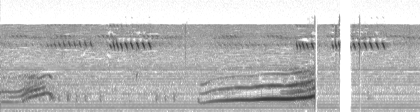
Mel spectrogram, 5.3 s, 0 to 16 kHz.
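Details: At Pete's Pond in Botswana's Mashatu Game Reserve on a June 2013 night, an African civet gives a short wavering cry, then a long smoothly rising tonal call, with chirping insects and a constant low hum behind.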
